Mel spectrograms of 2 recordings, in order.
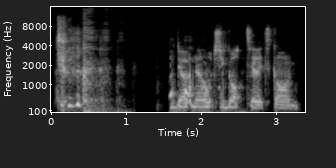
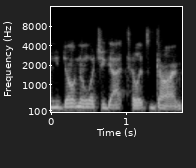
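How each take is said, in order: First: It is read with emotion in an Australian accent. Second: It is read flatly in an ordinary accent. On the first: The speaker calls it right. "British accent and everything. This is more Australian" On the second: The speaker calls it wrong. "shouldn't have read it as dry as I did"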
